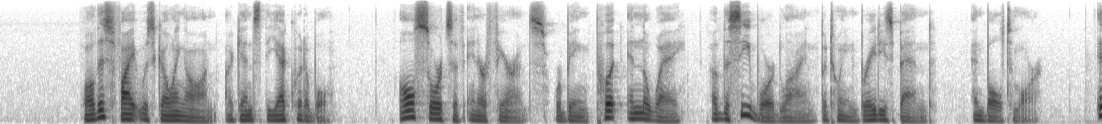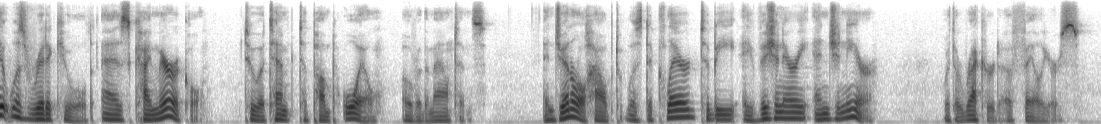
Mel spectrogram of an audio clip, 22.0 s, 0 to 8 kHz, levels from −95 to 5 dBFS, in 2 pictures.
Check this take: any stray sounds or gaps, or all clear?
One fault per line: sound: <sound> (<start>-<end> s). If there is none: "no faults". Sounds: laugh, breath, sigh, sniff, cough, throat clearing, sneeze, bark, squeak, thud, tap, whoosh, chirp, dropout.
no faults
